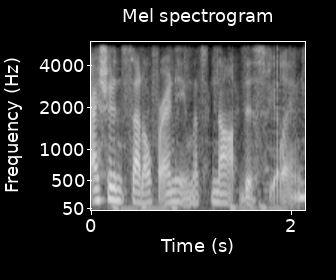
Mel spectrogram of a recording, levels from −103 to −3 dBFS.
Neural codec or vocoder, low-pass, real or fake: none; 5.4 kHz; real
